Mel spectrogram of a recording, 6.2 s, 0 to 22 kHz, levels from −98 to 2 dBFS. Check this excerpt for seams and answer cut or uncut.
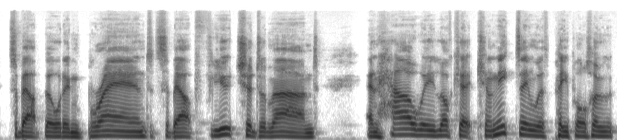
cut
